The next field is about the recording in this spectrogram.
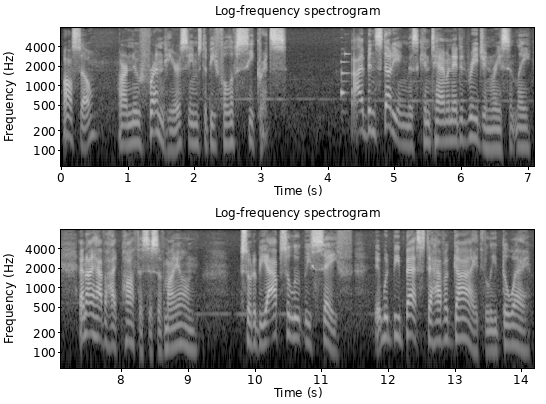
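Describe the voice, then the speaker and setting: An actor playing a calm, scholarly young forest ranger in a video game, measured and patient as he explains. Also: mid-range voice, slight background noise, lightly acted. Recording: game audio with clear ambience.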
